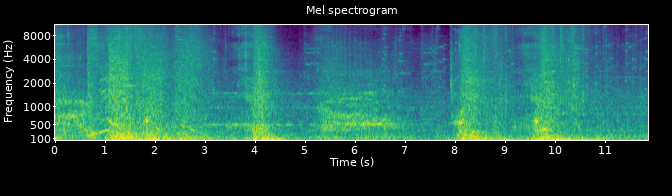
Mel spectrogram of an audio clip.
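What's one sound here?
A giant creature roars.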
